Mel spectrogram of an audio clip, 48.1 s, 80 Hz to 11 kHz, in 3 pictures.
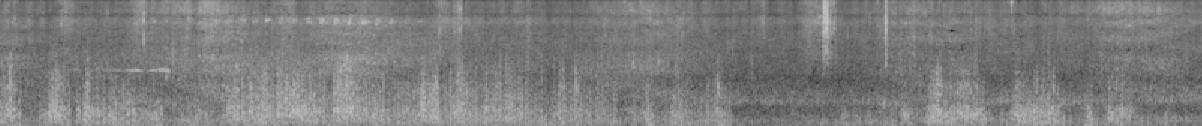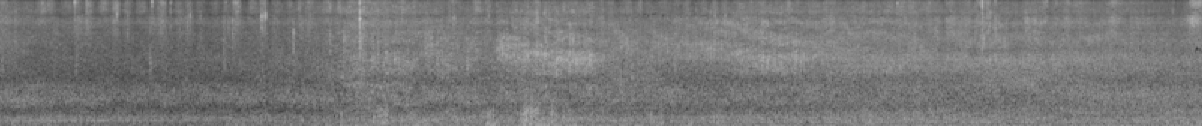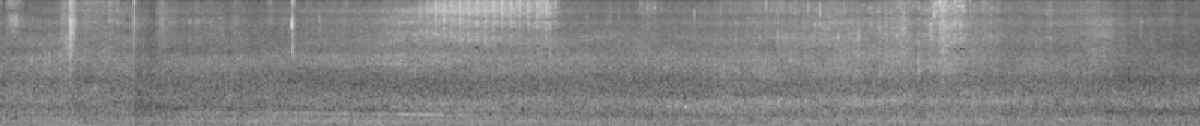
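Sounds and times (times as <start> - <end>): street traffic rumble: 0.0 - 48.0.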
